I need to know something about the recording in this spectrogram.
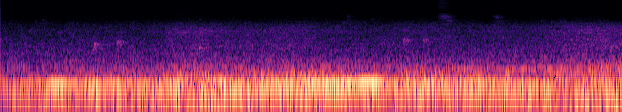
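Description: A low, steady motor hum that grows slightly louder over the first few seconds.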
